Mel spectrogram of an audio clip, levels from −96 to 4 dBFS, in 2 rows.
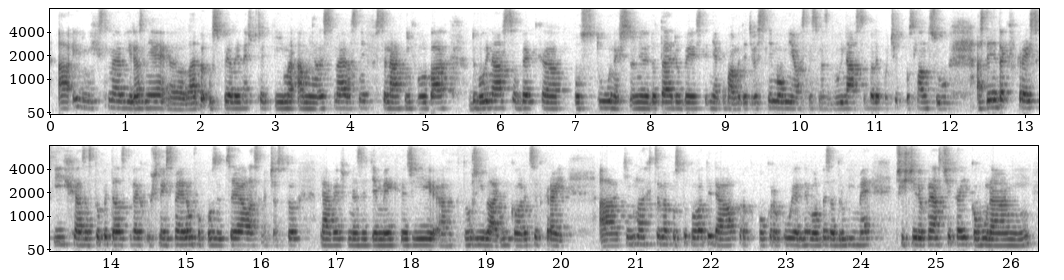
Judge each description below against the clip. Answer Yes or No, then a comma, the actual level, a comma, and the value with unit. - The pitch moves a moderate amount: No, narrow, 1.5 semitones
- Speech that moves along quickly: Yes, fast, 175 wpm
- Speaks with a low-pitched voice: No, medium, 185 Hz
